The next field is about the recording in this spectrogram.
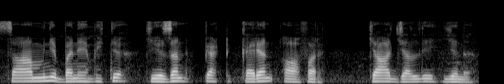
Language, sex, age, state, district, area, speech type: Kashmiri, male, 18-30, Jammu and Kashmir, Kulgam, rural, read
